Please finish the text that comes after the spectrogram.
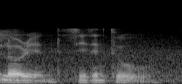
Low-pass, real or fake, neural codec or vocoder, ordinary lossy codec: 5.4 kHz; real; none; MP3, 48 kbps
